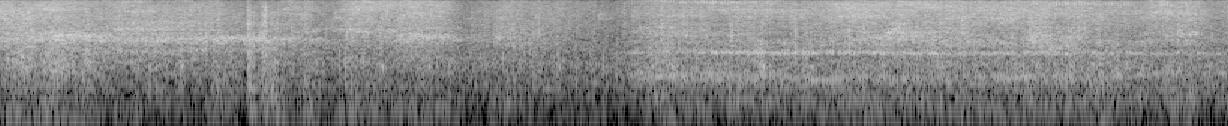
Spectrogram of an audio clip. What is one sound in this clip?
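Zombies groan and moan in a crowd.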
